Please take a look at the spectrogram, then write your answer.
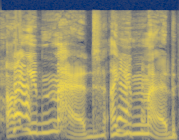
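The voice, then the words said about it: Imitates another person's voice. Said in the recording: “in your best Jeremy Clarkson voice”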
